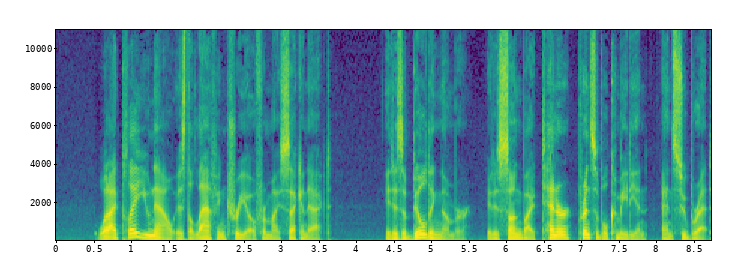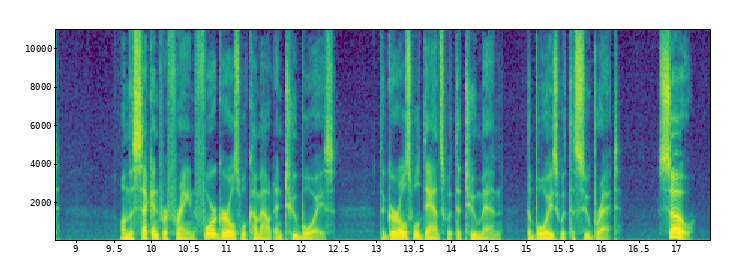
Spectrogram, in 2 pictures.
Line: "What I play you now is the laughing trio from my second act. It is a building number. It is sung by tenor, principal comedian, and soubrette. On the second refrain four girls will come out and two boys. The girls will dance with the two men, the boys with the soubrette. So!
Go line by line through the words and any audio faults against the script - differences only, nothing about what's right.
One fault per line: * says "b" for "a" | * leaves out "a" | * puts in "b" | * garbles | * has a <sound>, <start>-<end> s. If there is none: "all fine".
all fine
